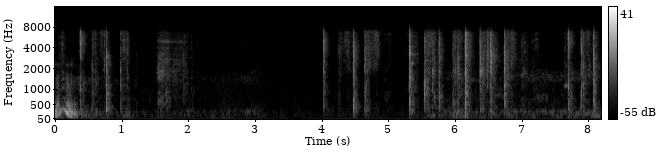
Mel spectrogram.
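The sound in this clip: Shuffling of a deck of oracle cards: rapid, papery riffling clicks in dense bursts, with a quieter pause in the middle before the shuffling resumes.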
